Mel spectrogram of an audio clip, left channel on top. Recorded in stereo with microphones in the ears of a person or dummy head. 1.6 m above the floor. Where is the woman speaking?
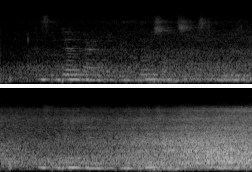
35° left (ahead or behind), 8 m.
